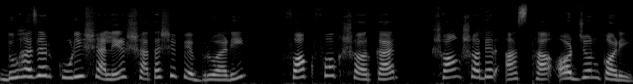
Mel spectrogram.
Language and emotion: Bengali, neutral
